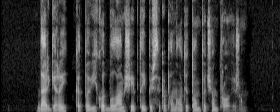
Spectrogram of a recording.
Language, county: Lithuanian, Alytus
